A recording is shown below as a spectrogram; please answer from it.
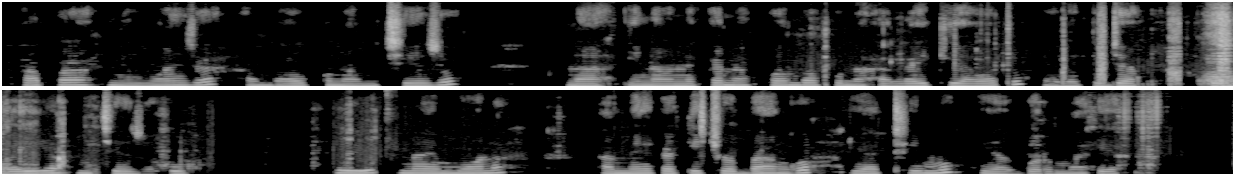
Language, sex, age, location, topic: Swahili, female, 25-35, Nakuru, government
